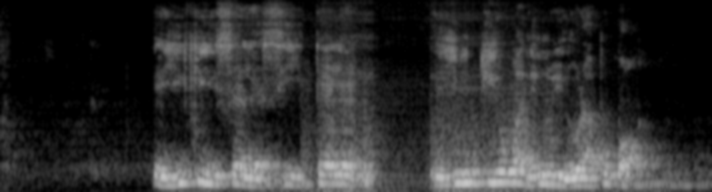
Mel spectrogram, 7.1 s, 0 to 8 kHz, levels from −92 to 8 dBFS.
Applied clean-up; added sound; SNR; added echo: neural separator model SepFormer DNS4.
